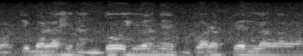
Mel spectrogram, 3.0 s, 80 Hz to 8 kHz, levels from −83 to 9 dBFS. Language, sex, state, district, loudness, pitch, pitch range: Hindi, male, Bihar, East Champaran, -16 LUFS, 125 Hz, 120-125 Hz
